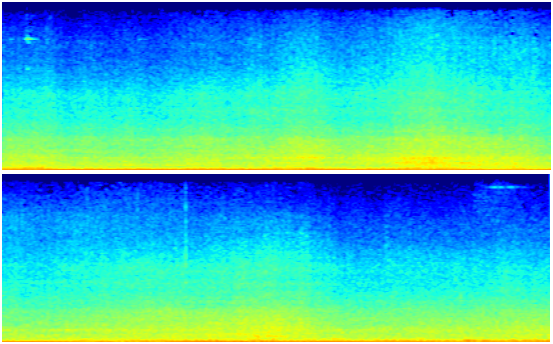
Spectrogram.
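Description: Diesel-hauled Saloncar Naniwa passenger coaches rolling slowly out past the platform: a loud, steady low engine hum over the rumble of the train.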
